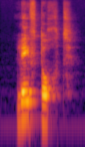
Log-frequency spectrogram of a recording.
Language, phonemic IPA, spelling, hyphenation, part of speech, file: Dutch, /ˈleːf.tɔxt/, leeftocht, leef‧tocht, noun, Nl-leeftocht.ogg
- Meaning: 1. provisions, food supplies for a trip 2. victuals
